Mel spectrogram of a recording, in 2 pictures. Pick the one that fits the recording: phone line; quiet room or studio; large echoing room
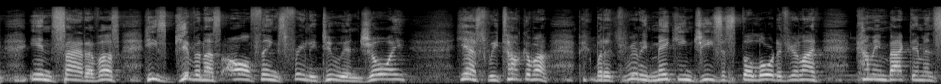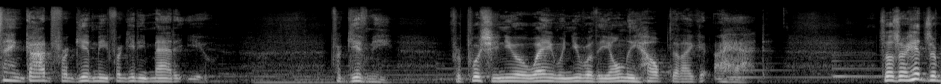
large echoing room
